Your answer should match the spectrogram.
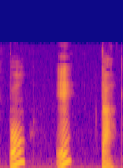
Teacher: la unión de dos vocales fuertes, la O y la E, forma un hiato, que se divide en sílabas así, po, e, ta.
